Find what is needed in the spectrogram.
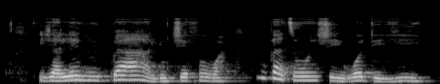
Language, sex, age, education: Yoruba, female, 15-29, tertiary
